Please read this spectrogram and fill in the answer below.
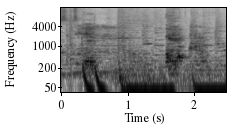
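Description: Two short coughs, about half a second in and again near the end, over background music with a deep bass that slides downward early on.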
